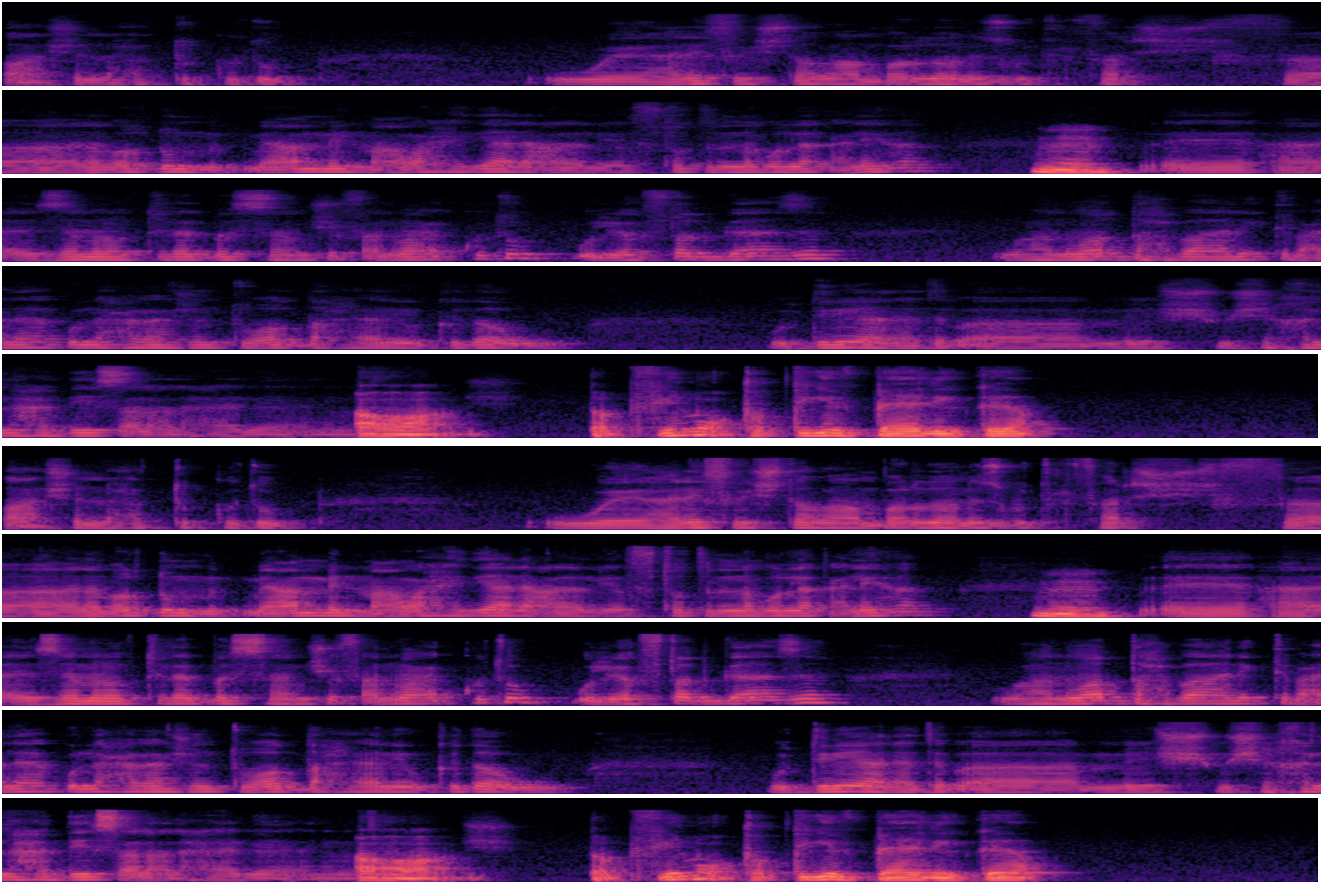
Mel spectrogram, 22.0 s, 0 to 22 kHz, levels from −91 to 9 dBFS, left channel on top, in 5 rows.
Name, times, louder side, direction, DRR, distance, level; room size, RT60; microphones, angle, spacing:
voice 1, 0.0-1.4 1.8-7.5 8.2-11.6 12.1-15.3 15.7-19.2, right 3 dB, 55° right, 0.6 m, -34 dB
voice 2, 7.8-8.1 18.8-19.2 19.5-21.0, equal, 5° left, 0.3 m, -22 dB
4.0 x 4.0 x 2.8 m
head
